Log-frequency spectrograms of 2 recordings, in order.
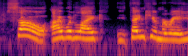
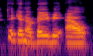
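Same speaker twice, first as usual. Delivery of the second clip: ordinary delivery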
